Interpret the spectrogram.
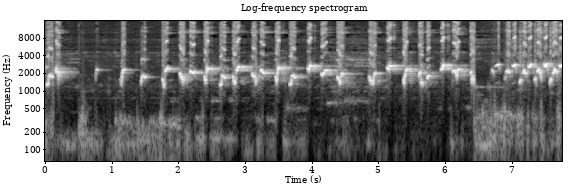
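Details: Sooty-headed bulbul song played as a lure for other bulbuls: quick series of whistled notes with sliding pitch, fast and somewhat irregular, over a constant low background rumble and some clicking.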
